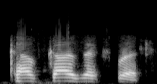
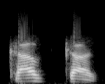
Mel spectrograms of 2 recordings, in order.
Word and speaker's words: Kavkaz Express: First off, man, how do you pronounce the company's name? Kavkaz Express. Hold on. Slow it down for me. Kavkaz.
